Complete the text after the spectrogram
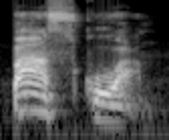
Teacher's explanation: Então, as vogais O e A estão na mesma sílaba. Aí trata-se, então, de um ditongo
